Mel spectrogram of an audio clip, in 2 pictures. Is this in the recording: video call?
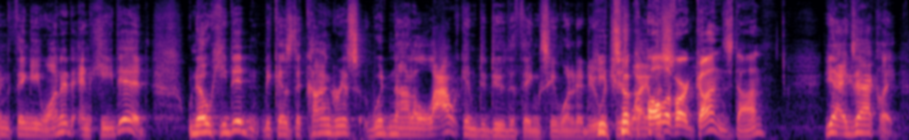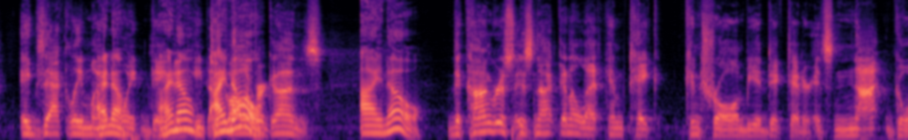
no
